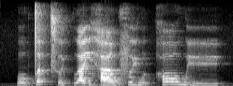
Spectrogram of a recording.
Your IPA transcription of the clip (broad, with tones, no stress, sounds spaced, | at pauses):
o˨˥ w t̪ ɐ˧ t̚ t͡sʰ ɵ˨˩ ɥ kʷ aː˧ j h aː˨˥ w f ɵ˥ ɥ w ʊ˨ k̚ h ɔː˥ w yː˨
